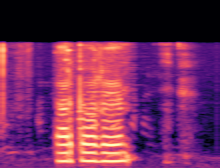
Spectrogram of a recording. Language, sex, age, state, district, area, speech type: Santali, female, 18-30, West Bengal, Purulia, rural, spontaneous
